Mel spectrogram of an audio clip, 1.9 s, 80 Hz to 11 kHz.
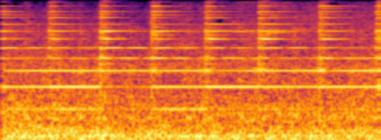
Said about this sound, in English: The first trolley rolled out of Tufts Station before 5 a.m. this morning as a cheering crowd looked on.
